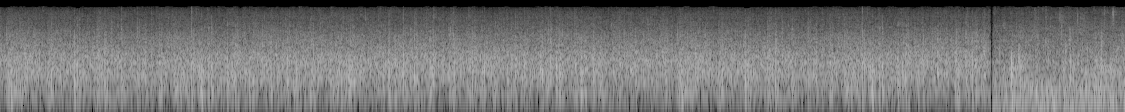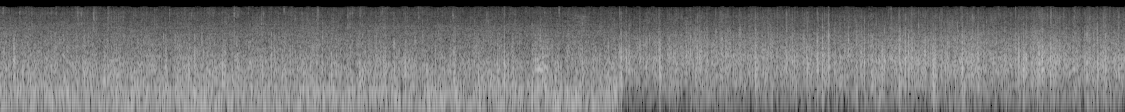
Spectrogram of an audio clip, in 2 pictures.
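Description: Steady rain falling on a lake and its wet rock shore.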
